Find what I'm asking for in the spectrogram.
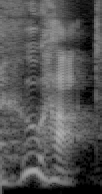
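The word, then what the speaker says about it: Hu Hot: It's called Hoo-Hot. Have you ever heard of Hoo-Hot? – Stop. – I'm serious. – Is this real? – Yeah, it's real. – Spell it. – It's H-U space H-O-T.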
